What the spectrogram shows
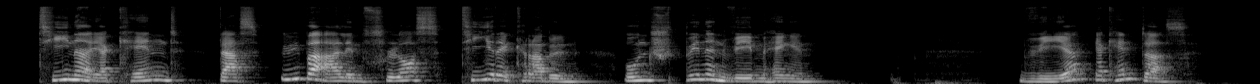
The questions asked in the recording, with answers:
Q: Wer erkennt das?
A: Tina, Tina erkennt das.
